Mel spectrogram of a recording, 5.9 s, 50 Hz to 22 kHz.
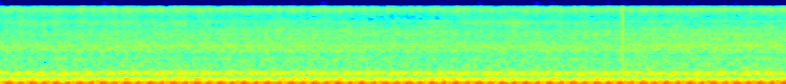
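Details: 2006 Chevy Silverado LBZ Duramax diesel, warm, 5-inch straight pipe with flow-through muffler, DSP5 tune four: deep, even exhaust rumble at idle, no misses, knocks or hiss; healthy idle.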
